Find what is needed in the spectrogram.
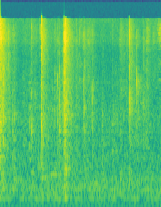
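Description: A few light clicks and rattles as small crunchy snack pieces are picked out of a can of party-mix crackers.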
